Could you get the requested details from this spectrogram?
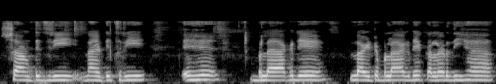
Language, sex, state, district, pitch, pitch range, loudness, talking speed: Punjabi, male, Punjab, Kapurthala, 200 Hz, 195-205 Hz, -14 LUFS, 155 wpm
